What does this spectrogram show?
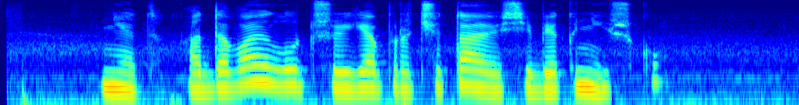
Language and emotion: Russian, neutral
